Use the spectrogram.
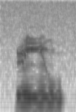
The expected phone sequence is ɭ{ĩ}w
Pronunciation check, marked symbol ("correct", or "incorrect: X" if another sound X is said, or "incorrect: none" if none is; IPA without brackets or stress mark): correct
